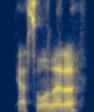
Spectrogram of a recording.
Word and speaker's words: Castellaneta: So then Dan Castaneda, is that how you say his name? – Castellaneta did the voice for that.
